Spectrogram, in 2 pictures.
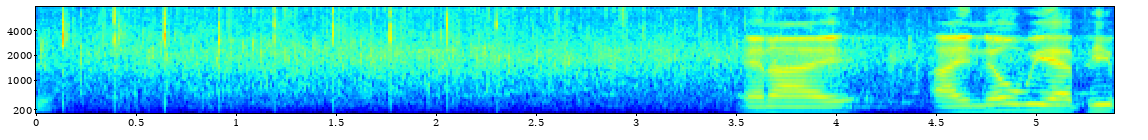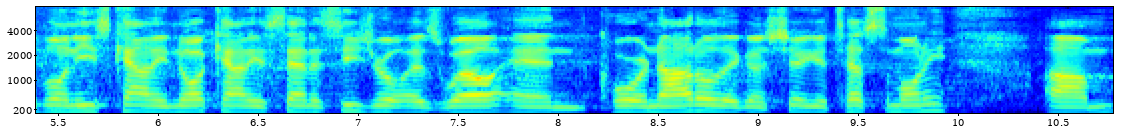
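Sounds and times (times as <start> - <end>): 
crowd clapping: 0.0 - 5.6
speech: 3.5 - 10.7.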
